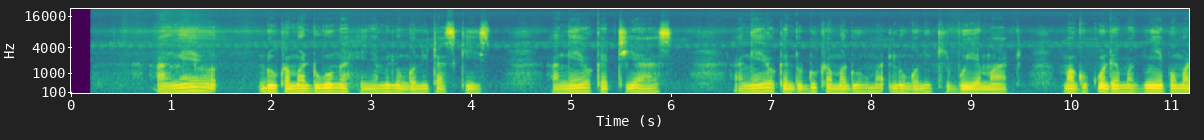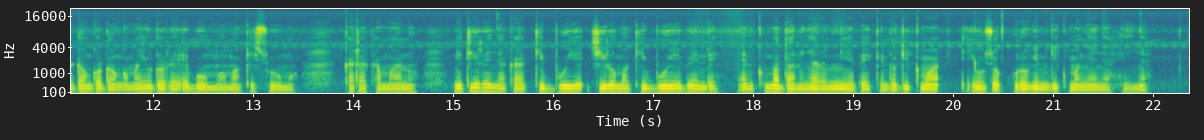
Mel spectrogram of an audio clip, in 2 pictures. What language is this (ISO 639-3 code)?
luo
